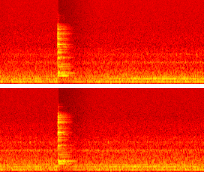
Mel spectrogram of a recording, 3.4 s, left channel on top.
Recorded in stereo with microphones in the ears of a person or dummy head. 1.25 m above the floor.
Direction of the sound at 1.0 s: 35° left (ahead or behind).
